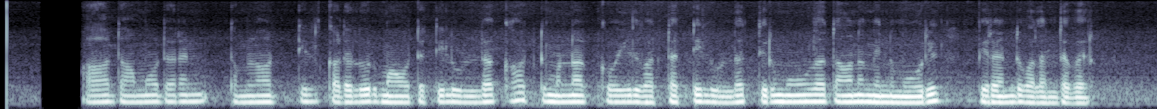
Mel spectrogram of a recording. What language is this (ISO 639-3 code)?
tam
